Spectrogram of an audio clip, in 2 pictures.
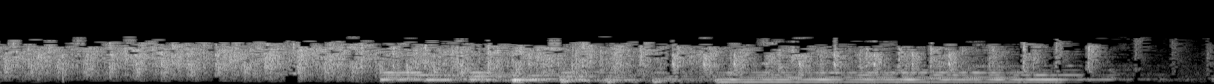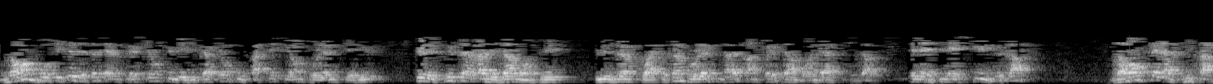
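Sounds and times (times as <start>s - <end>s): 
crowd audience applause: 0.0s - 12.1s
speech: 12.6s - 22.6s, 23.2s - 24.2s.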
